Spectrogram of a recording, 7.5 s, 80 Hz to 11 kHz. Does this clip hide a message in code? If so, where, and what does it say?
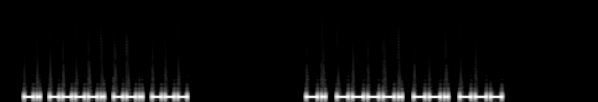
Yes: Morse code from 0.3 to 6.3 s, heard as a keyed tone, about 32 wpm, 700 Hz. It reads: N9GO N9GO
